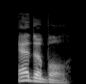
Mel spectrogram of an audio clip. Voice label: "edible", us male; everyone-can-use-english

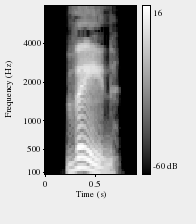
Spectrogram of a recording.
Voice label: "vein", us male; 1000 hours

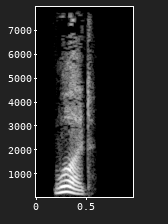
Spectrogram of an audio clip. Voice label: "wood", us female; 1000 hours

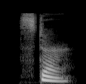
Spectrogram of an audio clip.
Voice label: "stir", us female

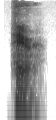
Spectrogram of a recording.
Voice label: "hair", us male

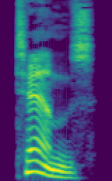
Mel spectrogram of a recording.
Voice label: "thames", US English, male; everyone-can-use-english

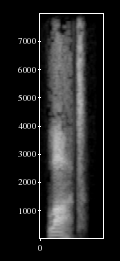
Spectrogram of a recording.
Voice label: "lot", US, male; 1000 hours

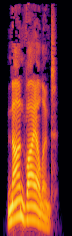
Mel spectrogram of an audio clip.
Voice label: "nonviolent", US male

